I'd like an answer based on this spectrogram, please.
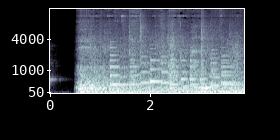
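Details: Cheerful background music with a bright plucked melody over a steady low beat; no animal sound is heard after a brief silence at the start.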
